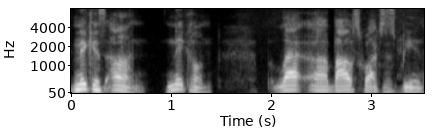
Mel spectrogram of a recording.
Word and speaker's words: Nikon: agree Panasonic Lumix and how do you say it nickel Nikon Nick owns it's like Nick is on Nick home bob squatches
